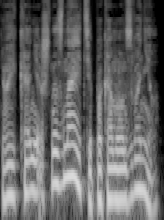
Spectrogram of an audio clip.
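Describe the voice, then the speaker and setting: A spiteful, gossiping old housekeeper, put on by a man, needling slyly in a raised, thin voice. The tone stays dark underneath and the recording is dry. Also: mid-range voice, animated, moderate pace, dry recording, pitched above the performer's own voice, close to an everyday voice. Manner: sly and needling.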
